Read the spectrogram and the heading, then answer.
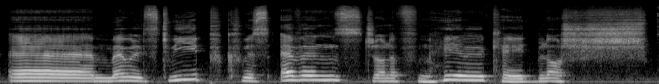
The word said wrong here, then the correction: Blanchett: Spricht man die Blochet? Oder einfach Blow? – Kate Blanchett.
